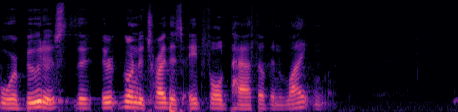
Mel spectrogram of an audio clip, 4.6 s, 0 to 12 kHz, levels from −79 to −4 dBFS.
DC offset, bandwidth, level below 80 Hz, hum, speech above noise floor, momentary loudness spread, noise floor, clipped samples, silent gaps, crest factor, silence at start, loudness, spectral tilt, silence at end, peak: under 0.1%; 11 kHz; -52 dBFS; none; 41 dB; 10 LU; -70 dBFS; under 0.1%; none; 18 dB; 0 s; -29 LUFS; -6.5 dB/octave; 1.35 s; -12 dBFS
